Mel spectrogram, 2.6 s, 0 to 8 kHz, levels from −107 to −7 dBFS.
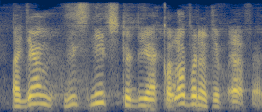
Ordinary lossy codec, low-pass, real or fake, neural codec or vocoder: none; 7.2 kHz; fake; codec, 44.1 kHz, 2.6 kbps, DAC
